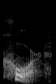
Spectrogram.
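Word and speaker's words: corps: as the pronunciation core which is why you don't hear the p and the s so if we're talking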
